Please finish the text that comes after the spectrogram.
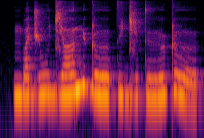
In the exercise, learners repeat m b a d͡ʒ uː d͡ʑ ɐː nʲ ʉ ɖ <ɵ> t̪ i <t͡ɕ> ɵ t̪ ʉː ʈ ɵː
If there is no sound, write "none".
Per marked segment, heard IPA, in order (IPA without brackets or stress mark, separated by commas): ɵː, d͡ʑ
